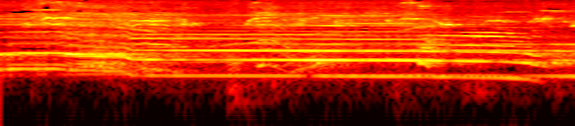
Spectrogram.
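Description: A recorded wolf howl played back to pet dogs indoors: several long, wavering, overlapping howls rising and falling in pitch, fairly loud and sustained throughout with no pauses.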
